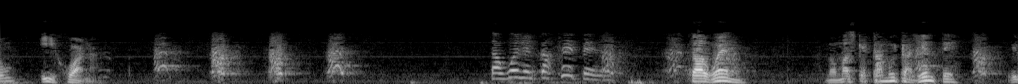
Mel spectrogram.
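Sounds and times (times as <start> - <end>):
speech: 0.0 - 1.1, 4.9 - 6.3, 6.9 - 7.6, 8.2 - 10.1
dog barking: 1.5 - 3.7, 6.0 - 7.6, 9.2 - 10.1.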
